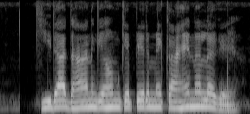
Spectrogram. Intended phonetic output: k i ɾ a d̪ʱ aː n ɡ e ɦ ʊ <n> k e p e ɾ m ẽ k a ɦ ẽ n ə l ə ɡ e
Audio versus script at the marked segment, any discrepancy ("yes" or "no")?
yes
